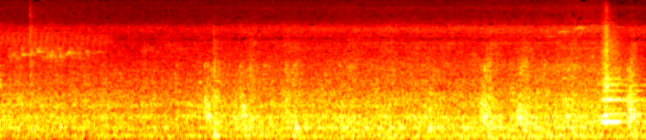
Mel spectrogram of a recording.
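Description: A narrow-gauge Talyllyn Railway train runs with a steady rumble and irregular clanks and knocks. Near the end comes a short, loud pitched tone.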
